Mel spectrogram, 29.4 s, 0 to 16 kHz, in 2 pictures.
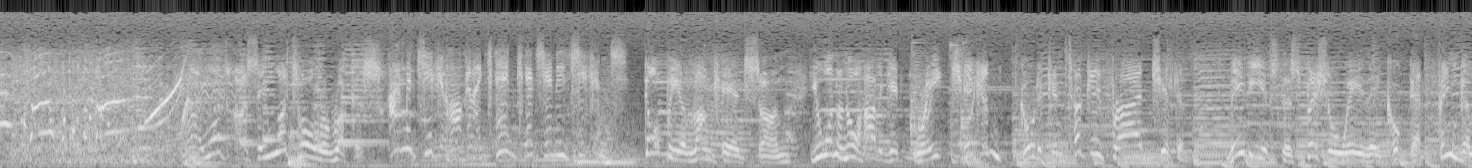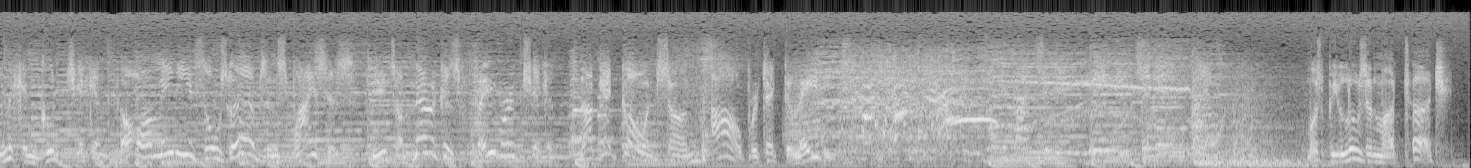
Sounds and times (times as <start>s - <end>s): Music: 0.9s - 28.2s
Speech: 1.9s - 23.2s, 27.8s - 29.3s.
